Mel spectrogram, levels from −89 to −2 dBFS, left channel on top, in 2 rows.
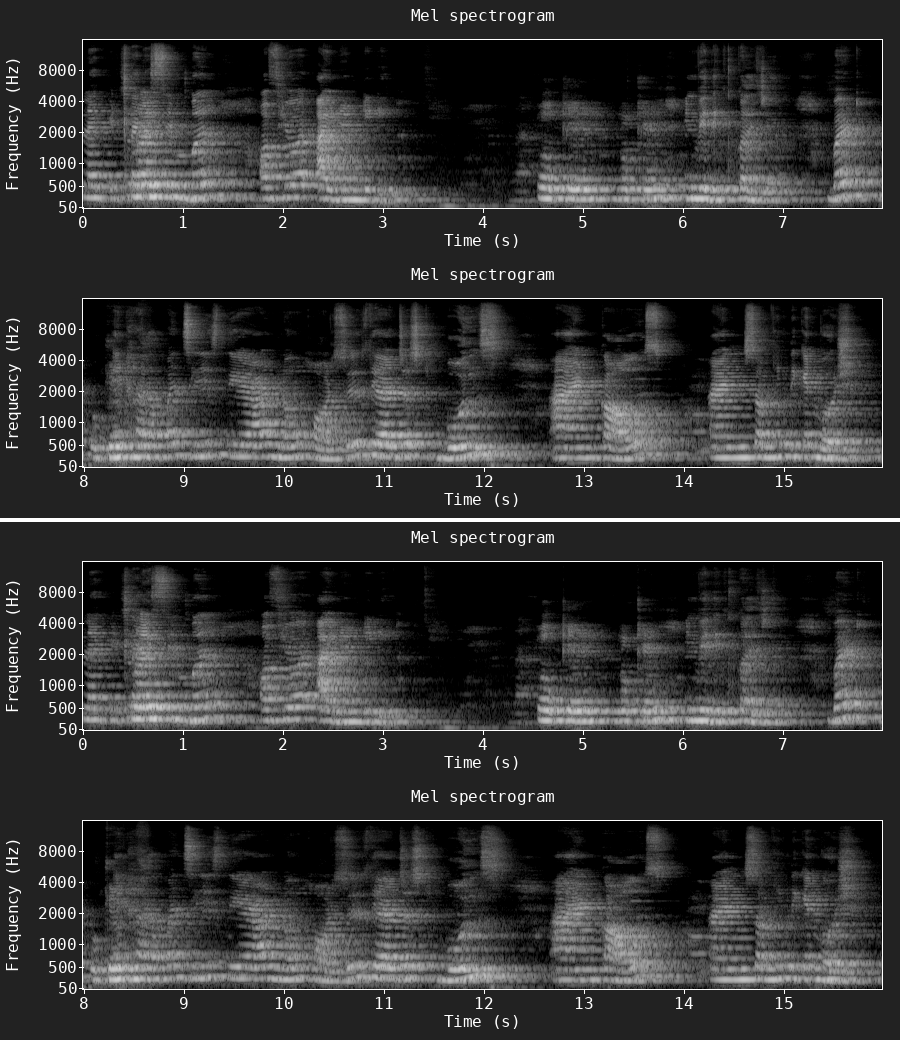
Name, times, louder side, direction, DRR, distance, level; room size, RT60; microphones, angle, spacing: voice 1, 0.0-3.1 6.0-7.8 8.3-13.8 14.2-15.7, left 1 dB, 65° left, -2 dB, 0.7 m, -31 dB
voice 2, 4.6-5.8 8.1-8.5 14.1-14.2, right 1 dB, 30° right, -2 dB, 0.5 m, -27 dB
2.9 x 2.6 x 3.0 m, 1.2 s
head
